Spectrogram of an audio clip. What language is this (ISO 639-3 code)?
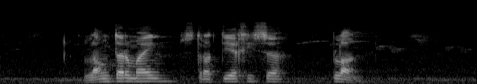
afr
